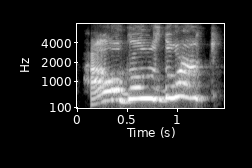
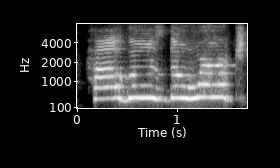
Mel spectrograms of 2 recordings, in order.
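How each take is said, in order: First: Much higher, louder, slow call; farmer calling. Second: Much higher, slow called question; calling farmer. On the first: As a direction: bellow the farmer's question. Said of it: "expecting to hear". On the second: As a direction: call out from the bed. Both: Acted.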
